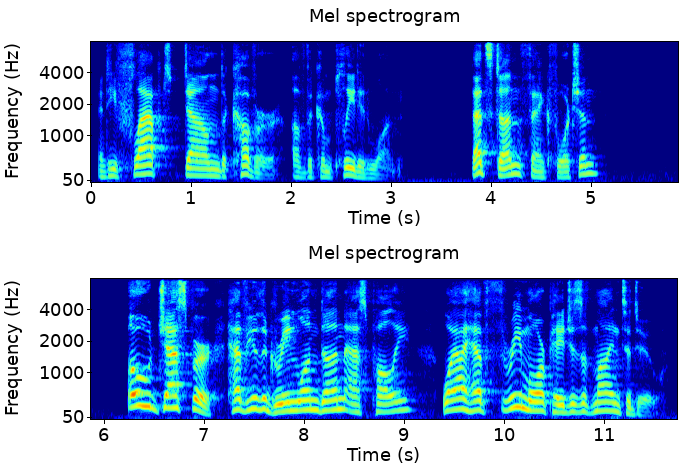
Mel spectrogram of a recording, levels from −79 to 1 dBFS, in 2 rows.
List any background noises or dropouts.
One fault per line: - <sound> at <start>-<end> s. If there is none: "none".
none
